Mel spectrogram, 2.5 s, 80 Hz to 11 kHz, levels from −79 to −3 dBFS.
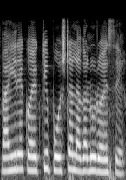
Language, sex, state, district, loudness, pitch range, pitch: Bengali, female, Assam, Hailakandi, -11 LUFS, 240-265 Hz, 250 Hz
